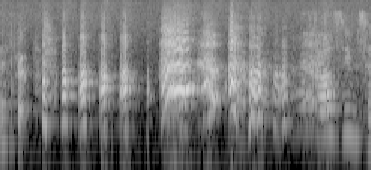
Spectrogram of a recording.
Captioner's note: laughing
